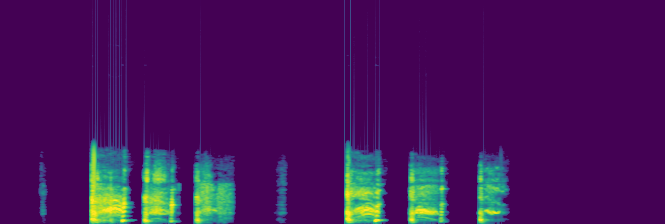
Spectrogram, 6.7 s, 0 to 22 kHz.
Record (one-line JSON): {"cough_length": "6.7 s", "cough_amplitude": 29454, "cough_signal_mean_std_ratio": 0.31, "survey_phase": "beta (2021-08-13 to 2022-03-07)", "age": "45-64", "gender": "Female", "wearing_mask": "No", "symptom_none": true, "symptom_onset": "12 days", "smoker_status": "Prefer not to say", "respiratory_condition_asthma": true, "respiratory_condition_other": true, "recruitment_source": "REACT", "submission_delay": "6 days", "covid_test_result": "Negative", "covid_test_method": "RT-qPCR", "influenza_a_test_result": "Negative", "influenza_b_test_result": "Negative"}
